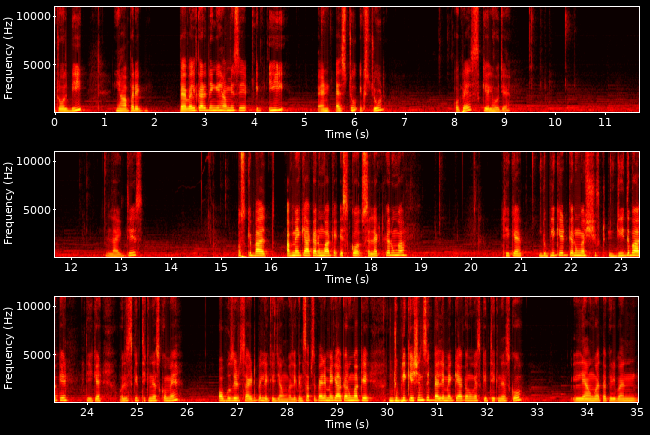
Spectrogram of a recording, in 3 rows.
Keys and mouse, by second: 0.0 ctrl+b, 3.4 click, 4.4 e, 5.4 s, 7.7 click, 9.9 ctrl+z, 10.4 s, 12.7 Tab, 15.0 click, 15.4 middle click, 16.5 Tab, 17.7 click, 18.7 click, 19.8-20.7 shift+middle drag, 21.4 shift+s, 22.7 shift+d, 23.1 click, 24.5-27.5 drag, 27.8 ctrl+z, 28.1 ctrl+z, 28.8 click, 29.9 g, 31.7-34.8 drag.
